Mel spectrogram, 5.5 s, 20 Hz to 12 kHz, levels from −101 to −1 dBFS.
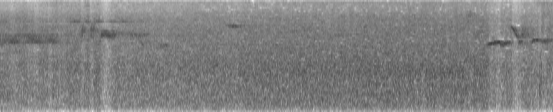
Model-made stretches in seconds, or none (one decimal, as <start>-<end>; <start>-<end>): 0.0-0.7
